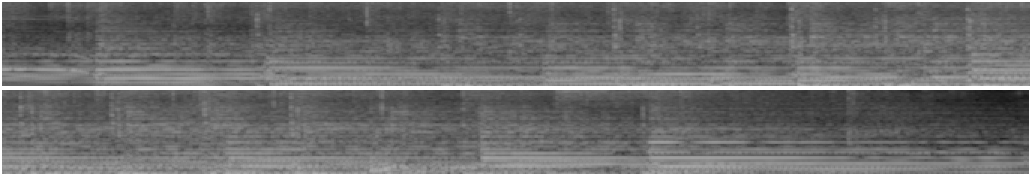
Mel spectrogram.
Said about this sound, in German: Du darfst gerne mal vorkommen. Gebt doch einen grossen Applaus.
